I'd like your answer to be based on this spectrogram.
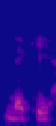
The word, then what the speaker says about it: Nykky: It's at Nikki Hex, but spelled like N-Y-K-K-Y because I'm a psychopath.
